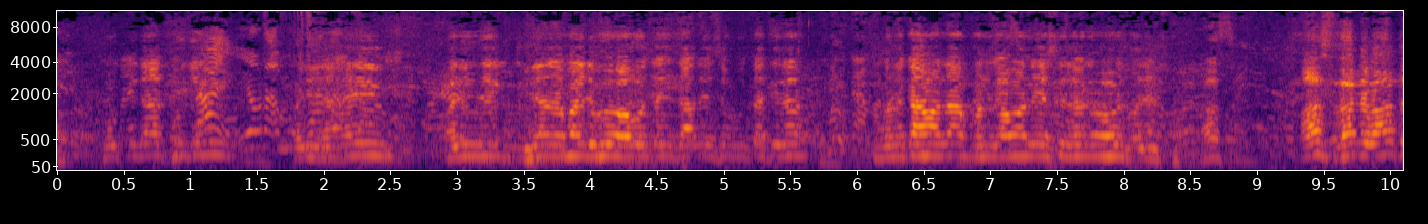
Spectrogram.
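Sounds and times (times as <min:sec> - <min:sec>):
crowd chattering: 0:00.0 - 0:10.0
man speaking into microphone: 0:00.0 - 0:10.0.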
